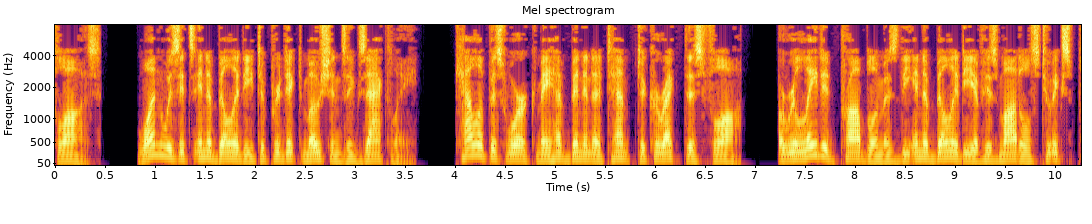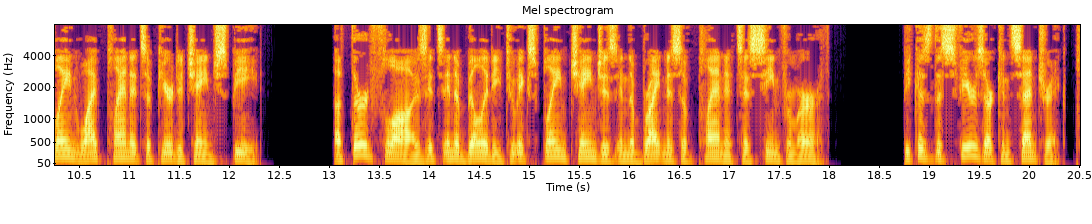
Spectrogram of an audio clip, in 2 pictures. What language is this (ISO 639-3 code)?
eng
